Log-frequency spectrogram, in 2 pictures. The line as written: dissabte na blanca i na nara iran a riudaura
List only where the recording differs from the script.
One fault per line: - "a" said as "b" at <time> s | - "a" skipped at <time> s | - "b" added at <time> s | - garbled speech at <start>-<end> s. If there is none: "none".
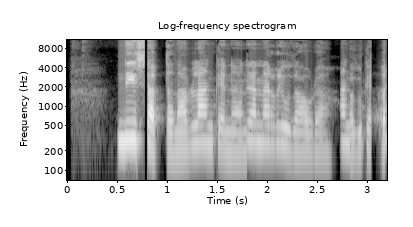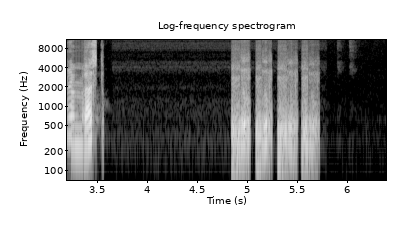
- "nara" skipped at 1.8 s
- garbled speech at 2.7-3.6 s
